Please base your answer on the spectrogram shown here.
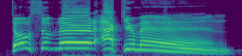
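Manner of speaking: high, slow arena announcer voice with reverb.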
